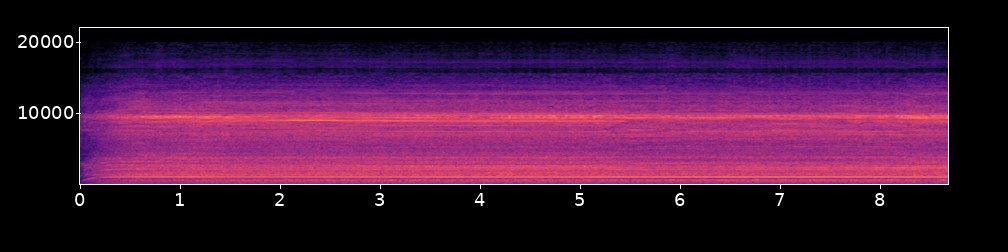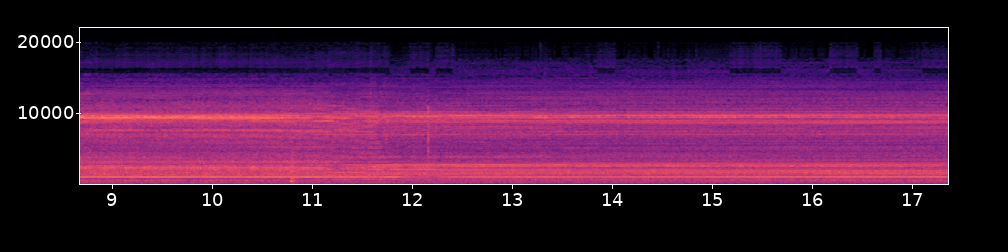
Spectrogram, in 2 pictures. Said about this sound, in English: Now, I've never used a heating gun on paint before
